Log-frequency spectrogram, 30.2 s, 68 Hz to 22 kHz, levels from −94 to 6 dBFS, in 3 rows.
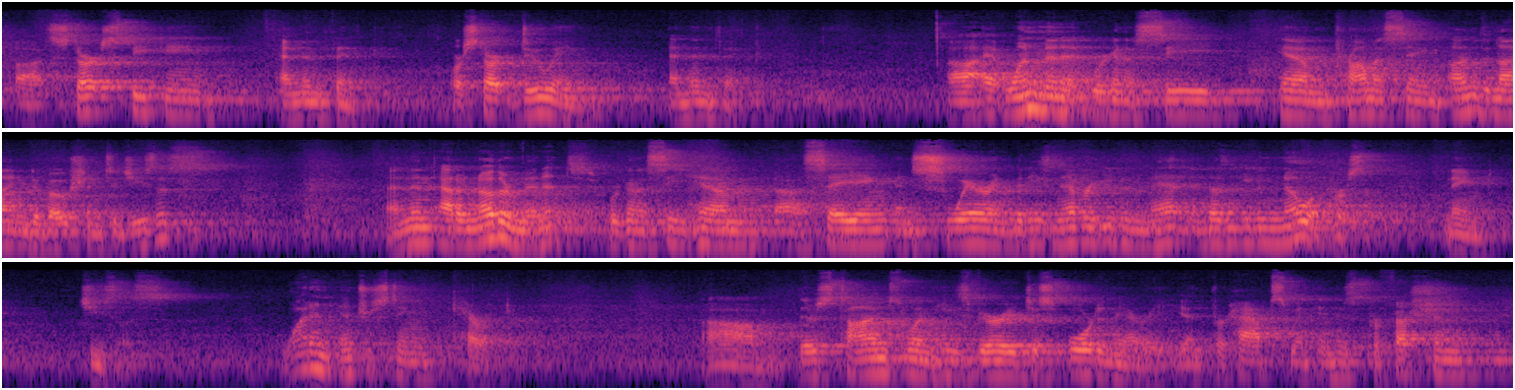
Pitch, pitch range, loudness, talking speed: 125 Hz, 120-130 Hz, -30 LUFS, 135 wpm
